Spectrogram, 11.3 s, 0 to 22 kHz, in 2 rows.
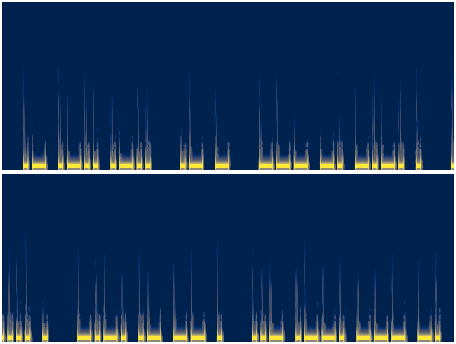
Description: Morse code, heard as a keyed tone, about 22 wpm, 700 Hz. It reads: ALL AT ONCE HE CAME UPON
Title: Sentences from Top 1100 Words 22wpm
